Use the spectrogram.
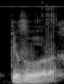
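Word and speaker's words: Gevurah: I don't know if I know how to pronounce them exactly. Hesed? Chesed. And the other one, Gebura? Gevura. Chesed and Gevura.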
